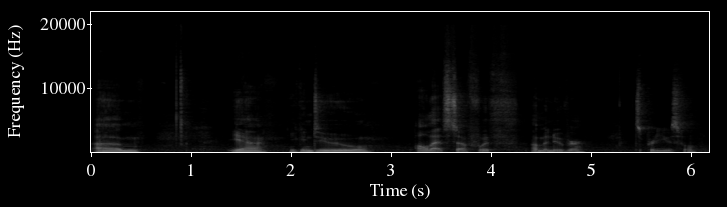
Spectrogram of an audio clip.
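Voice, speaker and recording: Male GM, gravelly voice, laid-back rules talk, voice-chat mic. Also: fairly low pitch, a little slow, a little hiss or hum. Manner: relaxed, explains rules with many ums. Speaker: game master. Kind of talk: running a tabletop game over voice chat.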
